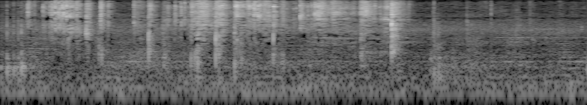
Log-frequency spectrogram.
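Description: A mixing ball is dropped into a container of varnish for stamping, giving a run of light clattering rattles and clicks that peaks in a sharp knock, then fades to near silence.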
